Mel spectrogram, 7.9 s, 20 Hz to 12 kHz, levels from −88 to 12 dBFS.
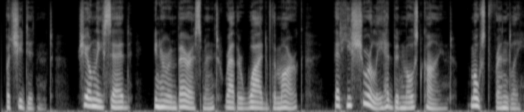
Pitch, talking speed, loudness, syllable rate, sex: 170 Hz, 160 wpm, -18 LUFS, 4.9 syllables/s, female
